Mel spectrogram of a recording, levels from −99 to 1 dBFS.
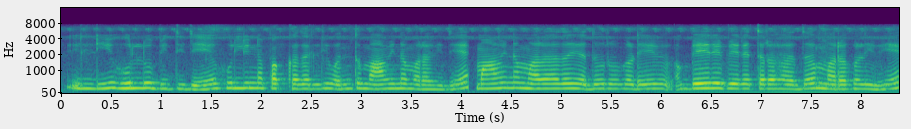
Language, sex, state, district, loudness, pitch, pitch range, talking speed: Kannada, female, Karnataka, Belgaum, -17 LUFS, 200 Hz, 190-210 Hz, 115 wpm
